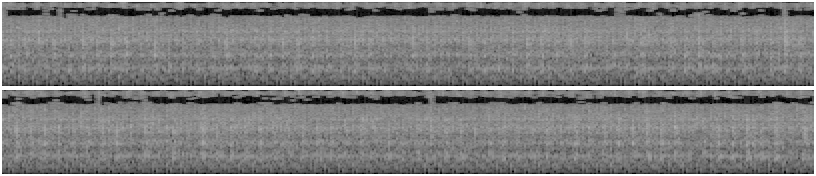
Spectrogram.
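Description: A steady, faint motor-like hum with a hiss of background noise, unchanging throughout.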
